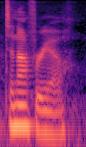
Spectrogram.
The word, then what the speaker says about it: D'Onofrio: No, how do you say his name? – Yes. Yeah, D'Onofrio. D'Onofrio.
